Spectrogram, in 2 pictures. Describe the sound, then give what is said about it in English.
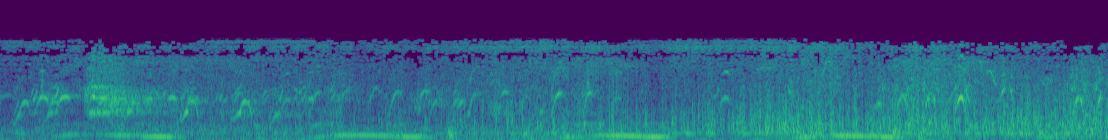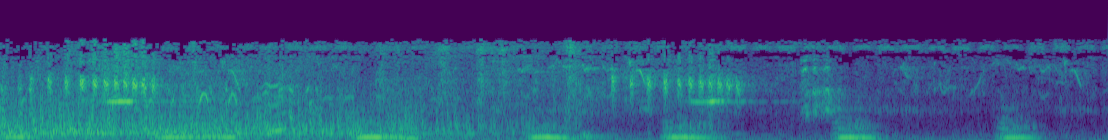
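A vervet monkey gives a steady run of sharp alarm barks, roughly one per second, repeating a dozen or more times against a noisy outdoor background. “The monkey. What does he want? That's the vervet. He announces the arrival of the king.”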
